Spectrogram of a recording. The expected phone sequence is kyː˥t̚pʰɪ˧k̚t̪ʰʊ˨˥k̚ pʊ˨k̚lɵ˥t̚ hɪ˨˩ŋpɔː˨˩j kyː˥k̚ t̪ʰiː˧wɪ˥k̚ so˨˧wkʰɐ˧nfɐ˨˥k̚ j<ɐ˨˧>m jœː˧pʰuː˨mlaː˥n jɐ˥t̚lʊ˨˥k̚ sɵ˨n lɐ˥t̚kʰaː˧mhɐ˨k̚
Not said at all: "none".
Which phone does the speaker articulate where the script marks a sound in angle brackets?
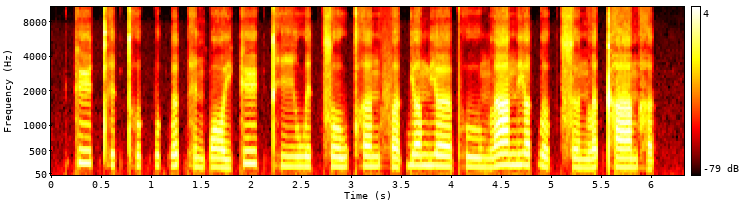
ɐ˥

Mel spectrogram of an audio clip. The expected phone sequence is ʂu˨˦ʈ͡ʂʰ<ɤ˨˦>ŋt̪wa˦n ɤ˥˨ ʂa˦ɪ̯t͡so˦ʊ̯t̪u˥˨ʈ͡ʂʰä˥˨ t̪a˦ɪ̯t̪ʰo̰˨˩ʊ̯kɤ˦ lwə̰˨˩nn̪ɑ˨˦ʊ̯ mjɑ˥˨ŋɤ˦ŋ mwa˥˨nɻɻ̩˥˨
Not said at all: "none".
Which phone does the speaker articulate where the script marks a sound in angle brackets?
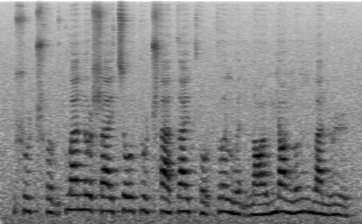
ɤ̰˨˩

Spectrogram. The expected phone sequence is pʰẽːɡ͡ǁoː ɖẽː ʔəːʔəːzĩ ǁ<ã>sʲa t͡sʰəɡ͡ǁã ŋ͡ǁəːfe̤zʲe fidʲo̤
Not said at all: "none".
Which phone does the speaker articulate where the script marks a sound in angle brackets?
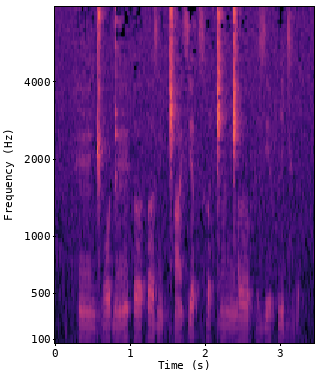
ã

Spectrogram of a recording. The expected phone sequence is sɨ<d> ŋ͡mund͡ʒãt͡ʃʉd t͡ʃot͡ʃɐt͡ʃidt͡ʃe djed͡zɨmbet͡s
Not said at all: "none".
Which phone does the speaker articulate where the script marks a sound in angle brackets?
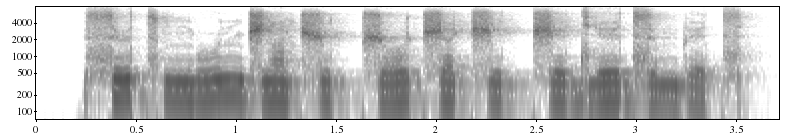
t͡s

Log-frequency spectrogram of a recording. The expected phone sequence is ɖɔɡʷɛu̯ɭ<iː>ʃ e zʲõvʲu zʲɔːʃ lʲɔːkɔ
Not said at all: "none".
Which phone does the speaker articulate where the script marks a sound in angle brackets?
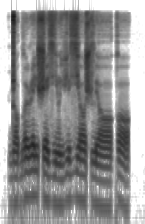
iː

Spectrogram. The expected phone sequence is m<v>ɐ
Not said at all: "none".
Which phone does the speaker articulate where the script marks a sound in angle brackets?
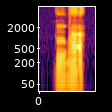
b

